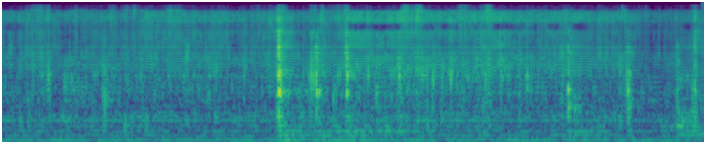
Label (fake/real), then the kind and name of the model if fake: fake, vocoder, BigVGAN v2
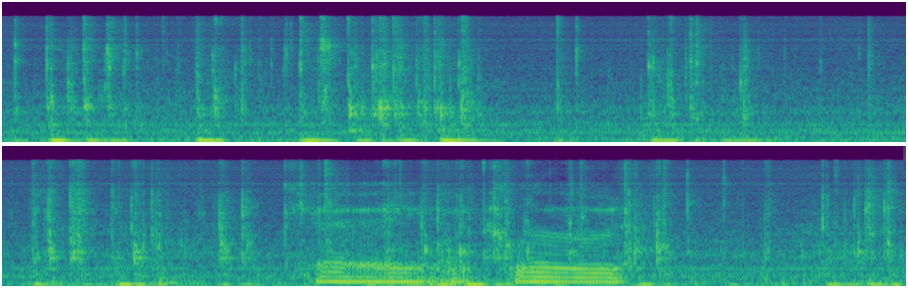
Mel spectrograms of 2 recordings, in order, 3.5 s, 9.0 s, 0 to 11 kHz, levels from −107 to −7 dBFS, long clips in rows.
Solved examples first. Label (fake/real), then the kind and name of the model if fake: fake, codec, DAC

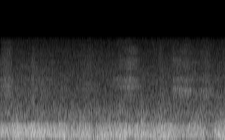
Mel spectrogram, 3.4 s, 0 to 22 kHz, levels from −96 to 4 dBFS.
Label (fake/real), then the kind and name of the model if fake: fake, vocoder, BigVGAN v2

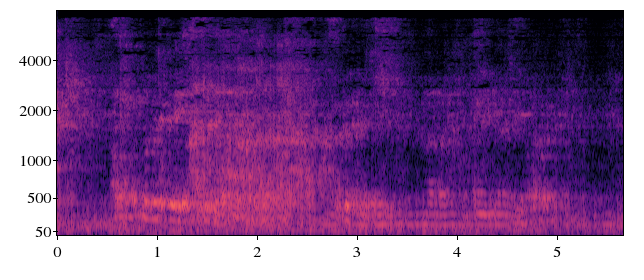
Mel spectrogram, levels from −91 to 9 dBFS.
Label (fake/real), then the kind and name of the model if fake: fake, vocoder, HiFi-GAN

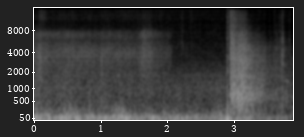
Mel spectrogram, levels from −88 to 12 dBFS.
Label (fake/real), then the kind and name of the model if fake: fake, autoencoder, DAC-VAE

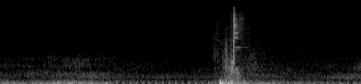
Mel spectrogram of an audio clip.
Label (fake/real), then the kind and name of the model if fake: real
